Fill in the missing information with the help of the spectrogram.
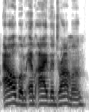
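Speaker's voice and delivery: ordinary talk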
